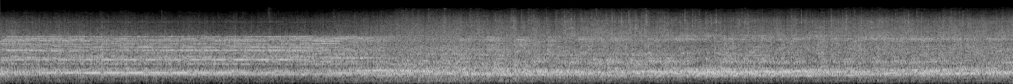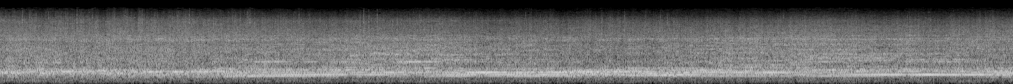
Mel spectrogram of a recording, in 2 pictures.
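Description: O-gauge model trains rumble along metal track.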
